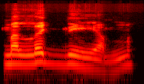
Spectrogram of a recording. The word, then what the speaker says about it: molybdenum: Molybdenum.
